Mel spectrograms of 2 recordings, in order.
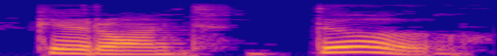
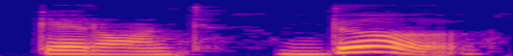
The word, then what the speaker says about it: quarante-deux: The next number we have is 42, which is quarante-deux quarante-deux Now comes 43, which is quarante-trois.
